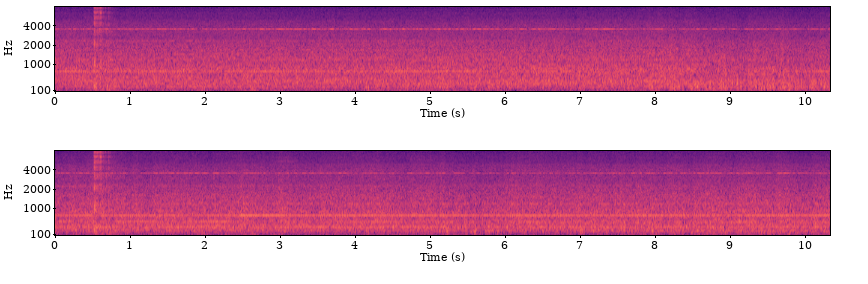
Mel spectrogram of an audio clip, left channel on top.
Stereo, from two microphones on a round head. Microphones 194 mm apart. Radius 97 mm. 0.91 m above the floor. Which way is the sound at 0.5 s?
15° right (ahead or behind).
